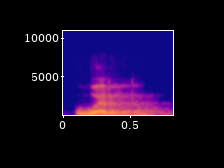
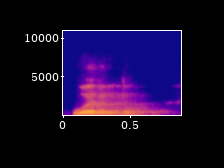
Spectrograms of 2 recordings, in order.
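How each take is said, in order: No difference in how they are said.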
